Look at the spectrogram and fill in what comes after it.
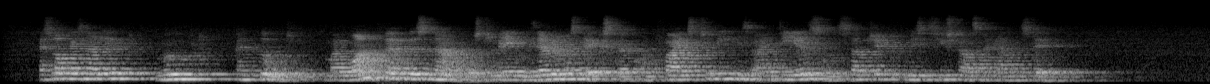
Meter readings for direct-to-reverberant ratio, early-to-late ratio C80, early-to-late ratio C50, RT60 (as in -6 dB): -12.5 dB, 0.5 dB, -2.0 dB, 1.5 s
